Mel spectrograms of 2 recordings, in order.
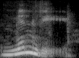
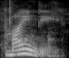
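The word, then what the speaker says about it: myndy: There's a Middle English word that's not used anymore called mindy. It's spelled like this, M-Y-N-D-Y, and it means to be mindful.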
